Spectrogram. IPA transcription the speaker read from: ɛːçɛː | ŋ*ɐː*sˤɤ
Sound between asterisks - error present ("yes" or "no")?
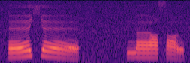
no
